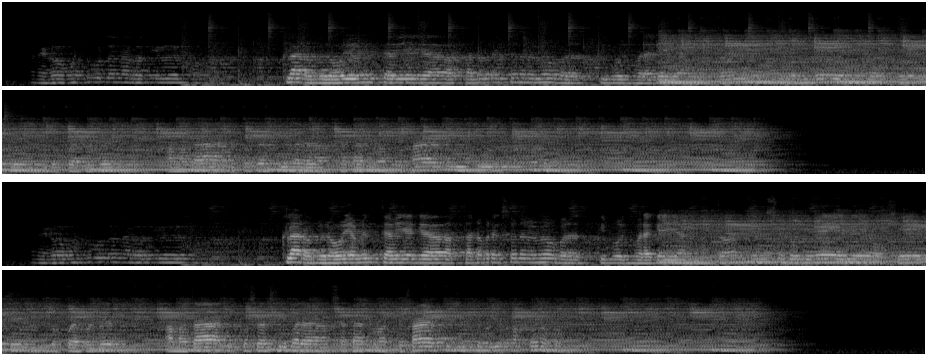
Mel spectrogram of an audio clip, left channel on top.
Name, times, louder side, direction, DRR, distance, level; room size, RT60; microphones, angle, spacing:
voice 1, 0.3-2.2 16.0-16.2, equal, 45° left, 1 dB, 1.2 m, -44 dB
sound 1, 1.8-9.4, left 2 dB, 70° left, 1.2 m, -48 dB
voice 2, 2.8-10.4 10.9-14.9, right 2 dB, 80° right, 7 dB, 0.7 m, -32 dB
sound 2, 6.5-16.8, left 2 dB, 25° left, 2.5 m, -33 dB
7.8 x 5.6 x 4.8 m, 1.3 s
head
